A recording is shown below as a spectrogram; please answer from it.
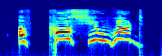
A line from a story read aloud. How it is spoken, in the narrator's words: cried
